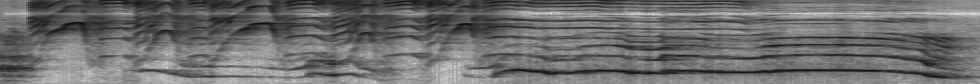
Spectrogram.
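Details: Lyle, a five-month-old Rhodesian Ridgeback, howls along with his squeaky chicken toy; rapid high squeaks at first, then a long steady mid-pitched howl that holds and drops away at the end.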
